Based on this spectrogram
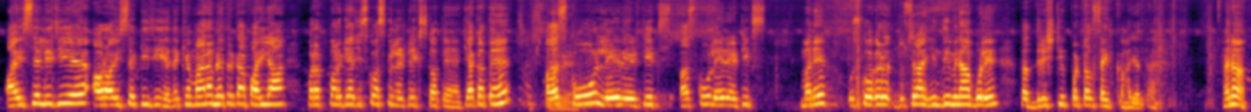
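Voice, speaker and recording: A man's voice: very high-pitched, fairly quick. A male teacher with a Bihari Hindi accent giving a classroom physics lecture, repeating key terms and asking the class to call them back.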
